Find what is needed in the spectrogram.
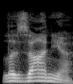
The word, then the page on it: lasagna: British English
